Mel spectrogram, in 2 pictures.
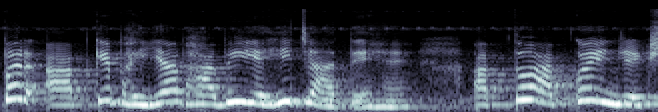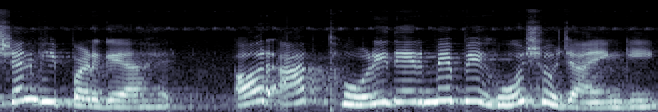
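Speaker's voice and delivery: plain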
